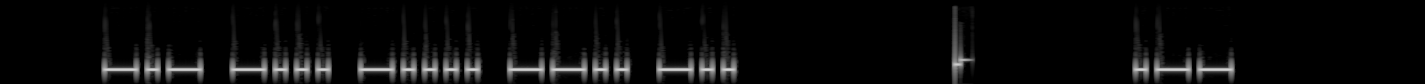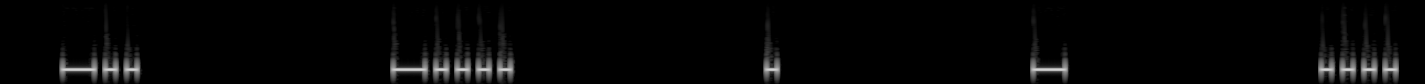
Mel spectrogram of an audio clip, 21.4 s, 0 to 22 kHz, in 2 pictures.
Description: Morse code, heard as a keyed tone, about 15 wpm, spaced as for 6 wpm, 700 Hz. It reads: KB6ZD WD6ETH
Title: USA Call Signs - 8x Character Spacing - 15wpm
